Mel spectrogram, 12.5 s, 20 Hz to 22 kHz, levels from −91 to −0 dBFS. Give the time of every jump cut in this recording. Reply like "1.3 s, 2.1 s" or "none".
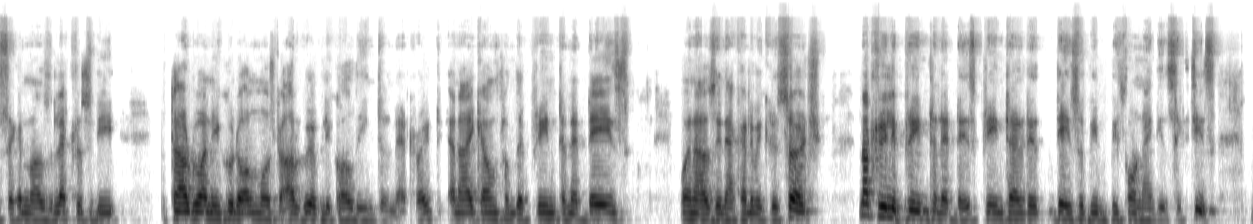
none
